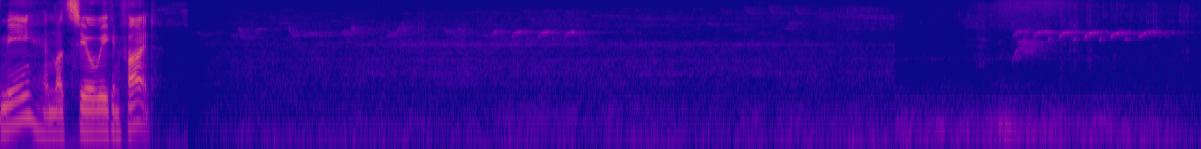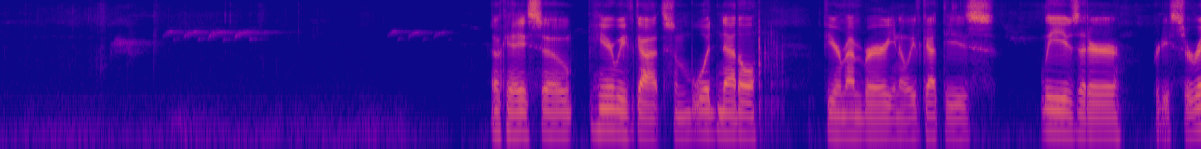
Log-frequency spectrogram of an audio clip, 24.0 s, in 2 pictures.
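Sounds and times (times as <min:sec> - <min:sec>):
songbird singing: 0:01.0 - 0:24.0.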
